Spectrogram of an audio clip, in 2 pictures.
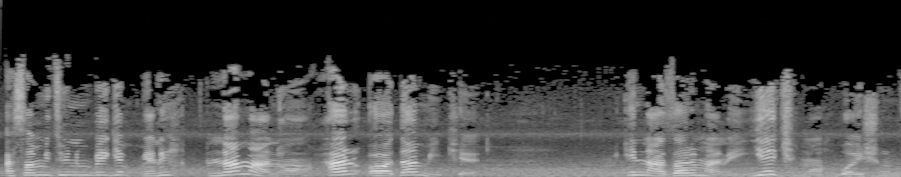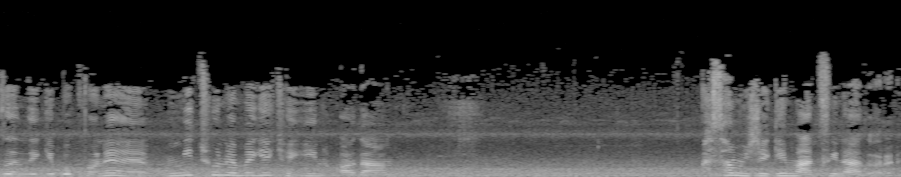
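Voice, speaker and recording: Brief: woman, slightly high voice, earnest casual chat, loud car noise. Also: expressive. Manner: earnest, praising. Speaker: wife of the host.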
